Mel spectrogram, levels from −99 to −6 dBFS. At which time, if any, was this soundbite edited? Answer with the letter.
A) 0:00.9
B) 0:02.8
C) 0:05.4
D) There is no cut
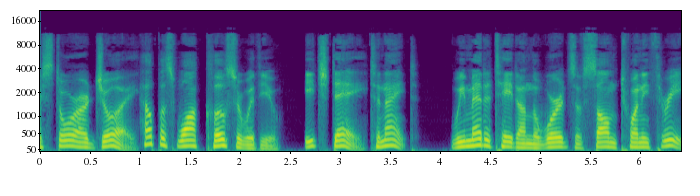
A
